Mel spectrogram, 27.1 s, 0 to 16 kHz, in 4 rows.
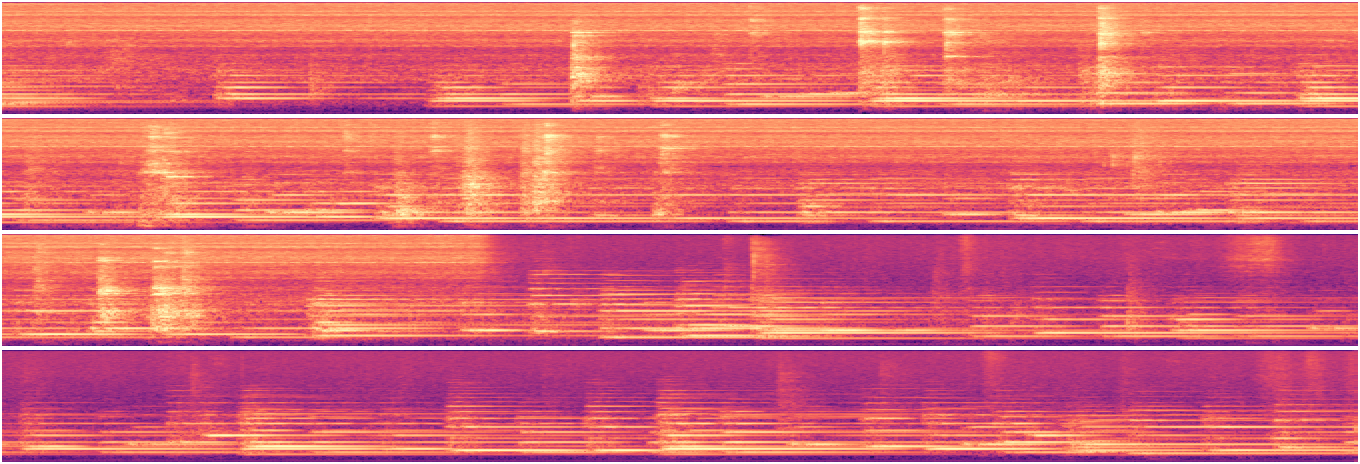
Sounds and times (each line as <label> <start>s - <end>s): someone exercising piano 0.0s - 27.1s
Dishes 2.8s - 5.8s
Dishes 7.4s - 10.4s
Dishes 13.7s - 15.1s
